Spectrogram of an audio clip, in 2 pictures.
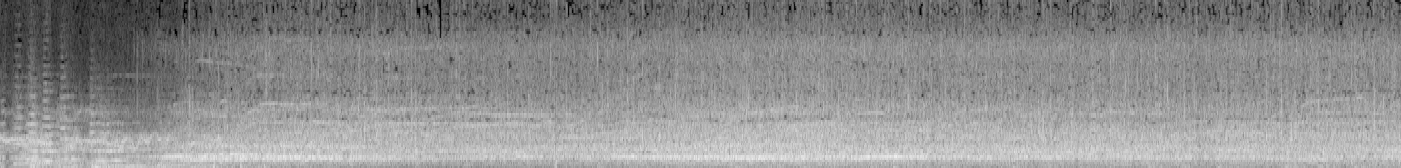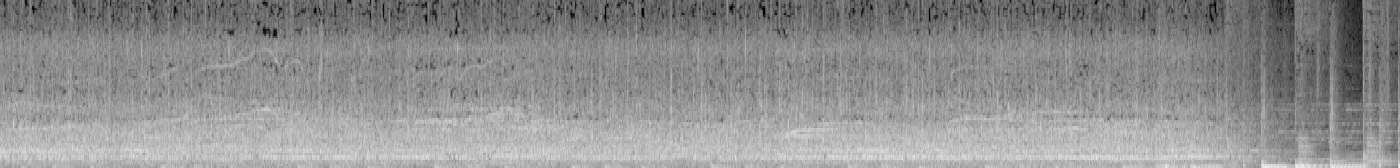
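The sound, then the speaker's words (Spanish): A crowd applauds steadily for nearly half a minute, celebrating the return of a show's short intro, dense and loud clapping with scattered cheers and whoops mixed in, cutting off abruptly at the end. “y efectivamente, pues sí, también se merecía su segmento de aplausos el haber regresado a este pequeño intro”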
